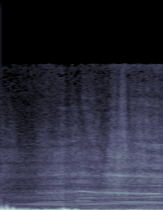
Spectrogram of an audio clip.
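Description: FPV racing quadcopter's motors and propellers whining at mid throttle in forward flight, over a low rumble that fades about a second in. The whine holds several steady tones that sag slightly in pitch toward the end.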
